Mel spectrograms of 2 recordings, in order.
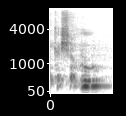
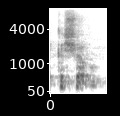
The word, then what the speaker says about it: cachorro: count back 2, and that middle one is the one that gets the stress. Cachorro. You don't say cachorro or cachorro, you say cachorro.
